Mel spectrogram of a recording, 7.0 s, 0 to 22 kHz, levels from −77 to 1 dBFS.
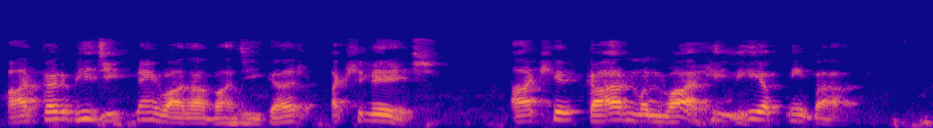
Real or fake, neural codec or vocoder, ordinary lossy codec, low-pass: fake; codec, 16 kHz, 2 kbps, FreqCodec, larger model; MP3, 96 kbps; 7.2 kHz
